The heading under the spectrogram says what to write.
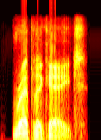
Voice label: "replicate", British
